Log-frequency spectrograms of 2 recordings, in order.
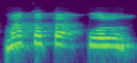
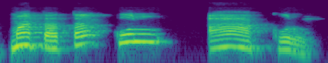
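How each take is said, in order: First: Mata takul asked with a high lift; question intonation. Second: Mata takul akul slow, falling on takul; conditional statement tune. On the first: Teacher contrasting the question reading, pitch raised. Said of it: "berarti dia bertanya". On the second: Teacher contrasting the conditional reading, slow and falling. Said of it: "intonasi juga itu bisa membantu". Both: Shown as a demonstration.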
